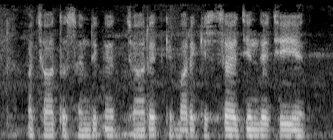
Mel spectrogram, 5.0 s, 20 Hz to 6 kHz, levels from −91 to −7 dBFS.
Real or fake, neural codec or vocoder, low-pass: real; none; 5.4 kHz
